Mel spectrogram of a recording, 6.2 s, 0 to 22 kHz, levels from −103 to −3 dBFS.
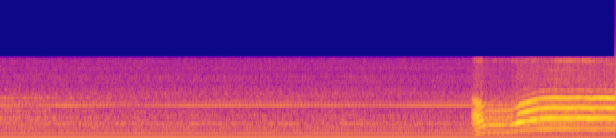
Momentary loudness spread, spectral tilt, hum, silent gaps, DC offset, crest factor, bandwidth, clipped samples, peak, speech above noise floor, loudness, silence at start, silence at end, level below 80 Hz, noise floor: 23 LU; -9.5 dB/octave; none; none; under 0.1%; 18 dB; 4 kHz; under 0.1%; -2 dBFS; 22 dB; -15 LUFS; 0 s; 0 s; -40 dBFS; -35 dBFS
